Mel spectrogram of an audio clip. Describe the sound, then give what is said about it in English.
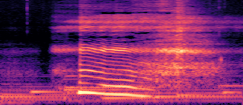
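A single drawn-out yawn performed by a storyteller's voice: a breathy intake rises into a long, loud, sighing tone that slides downward and fades, with no other talk. “It yawned again.”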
